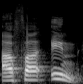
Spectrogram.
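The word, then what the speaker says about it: أَفَإِنْ: ہم پڑھتے ہیں افعن، یعنی اس الف کو ہم نہیں پڑھتے، اس کو ہم ڈراپ کر دیتے ہیں، یعنی تلفظ کے اعتبار سے اگر دیکھا جائے ہم اس کو پڑھتے ہیں ایسے افعن، حالانکہ قرآن میں ایسے لکھا ہے لیکن تلفظ کے اعتبار سے ہم سیدھا فا کے بعد حمزہ زیر کو لگا دیتے ہیں تلفظ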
